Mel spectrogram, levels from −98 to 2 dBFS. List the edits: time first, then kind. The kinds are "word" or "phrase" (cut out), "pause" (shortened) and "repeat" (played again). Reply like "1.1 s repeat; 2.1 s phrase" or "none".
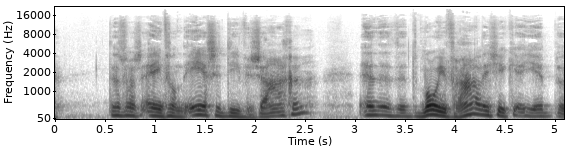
none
